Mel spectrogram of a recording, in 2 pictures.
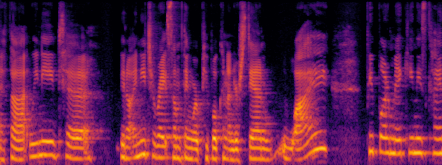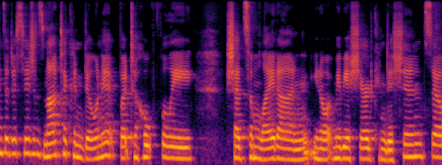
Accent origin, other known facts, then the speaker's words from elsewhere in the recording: Detroit, Michigan, United States; So I grew up in Southeast Detroit.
